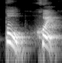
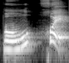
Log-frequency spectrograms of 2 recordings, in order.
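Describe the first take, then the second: First: BU falling, then HUI falling; "bu hui" as two separate falls; wrong fourth-tone bu. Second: BU rising, then HUI falling; "bu hui" as a rise and a fall; correct second-tone bu. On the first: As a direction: drop "bu" sharply before a falling "hui". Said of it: "We don't say bu hui". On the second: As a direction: lift "bu" slowly, then drop "hui". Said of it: "So we say bu hui". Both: Shown as a demonstration.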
